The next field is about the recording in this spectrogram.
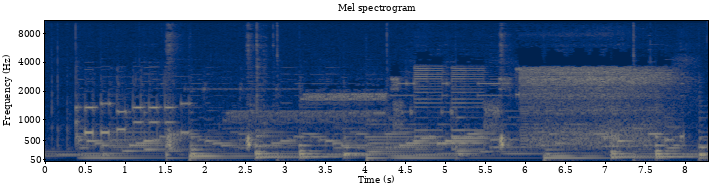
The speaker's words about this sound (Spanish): Así empezó este famoso sonido de Internet.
